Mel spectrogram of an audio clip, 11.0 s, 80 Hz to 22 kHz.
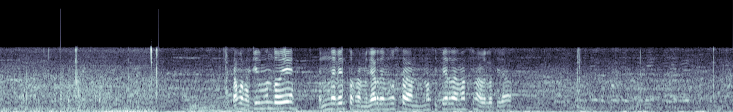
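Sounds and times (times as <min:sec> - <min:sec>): faint background voices: 0:00.0 - 0:11.0
steady low rumble: 0:00.0 - 0:11.0.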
